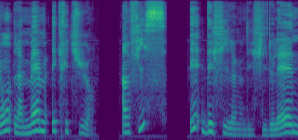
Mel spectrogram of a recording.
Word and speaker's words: fils: la même façon et se prononcera fils. Un fils, des fils. Des fils, quant à eux, là, on a mis au pluriel. On dit un fil ou des fils. Mais de toute façon, même au pluriel, vous avez vu, j'ai mis le S en gris parce que le S est muet.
